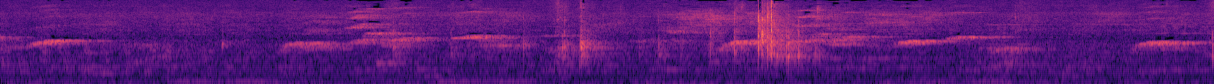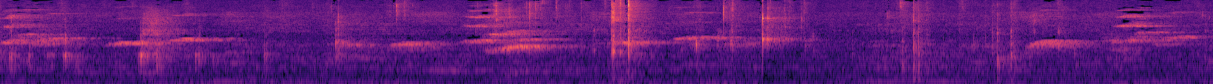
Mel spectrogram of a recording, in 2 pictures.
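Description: A dog crunching small dry biscuits from a plastic bowl, with scattered sharp crunches. A bird chirps in short repeated phrases in the background every second or two.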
